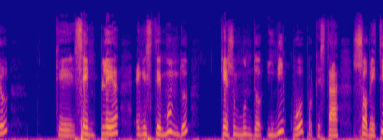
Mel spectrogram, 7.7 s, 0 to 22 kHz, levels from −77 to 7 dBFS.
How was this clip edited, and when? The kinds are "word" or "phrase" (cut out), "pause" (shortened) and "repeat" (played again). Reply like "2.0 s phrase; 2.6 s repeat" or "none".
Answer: none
